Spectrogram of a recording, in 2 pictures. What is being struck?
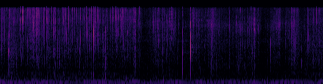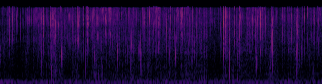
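Thin plastic shower cap.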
